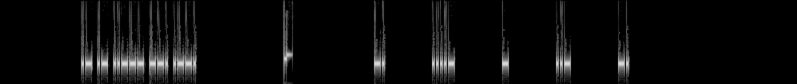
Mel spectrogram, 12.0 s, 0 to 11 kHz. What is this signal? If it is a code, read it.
Morse code, heard as a keyed tone, about 40 wpm, spaced as for 17 wpm, 700 Hz. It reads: AA2GP N4TUN
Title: USA Call Signs - 5 Characters - 8x Character Spacing - 40wpm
